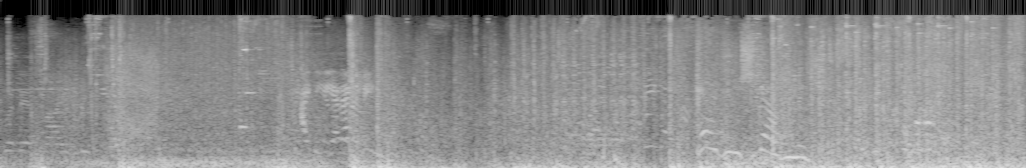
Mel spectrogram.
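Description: A weapon fires rapid shots.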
